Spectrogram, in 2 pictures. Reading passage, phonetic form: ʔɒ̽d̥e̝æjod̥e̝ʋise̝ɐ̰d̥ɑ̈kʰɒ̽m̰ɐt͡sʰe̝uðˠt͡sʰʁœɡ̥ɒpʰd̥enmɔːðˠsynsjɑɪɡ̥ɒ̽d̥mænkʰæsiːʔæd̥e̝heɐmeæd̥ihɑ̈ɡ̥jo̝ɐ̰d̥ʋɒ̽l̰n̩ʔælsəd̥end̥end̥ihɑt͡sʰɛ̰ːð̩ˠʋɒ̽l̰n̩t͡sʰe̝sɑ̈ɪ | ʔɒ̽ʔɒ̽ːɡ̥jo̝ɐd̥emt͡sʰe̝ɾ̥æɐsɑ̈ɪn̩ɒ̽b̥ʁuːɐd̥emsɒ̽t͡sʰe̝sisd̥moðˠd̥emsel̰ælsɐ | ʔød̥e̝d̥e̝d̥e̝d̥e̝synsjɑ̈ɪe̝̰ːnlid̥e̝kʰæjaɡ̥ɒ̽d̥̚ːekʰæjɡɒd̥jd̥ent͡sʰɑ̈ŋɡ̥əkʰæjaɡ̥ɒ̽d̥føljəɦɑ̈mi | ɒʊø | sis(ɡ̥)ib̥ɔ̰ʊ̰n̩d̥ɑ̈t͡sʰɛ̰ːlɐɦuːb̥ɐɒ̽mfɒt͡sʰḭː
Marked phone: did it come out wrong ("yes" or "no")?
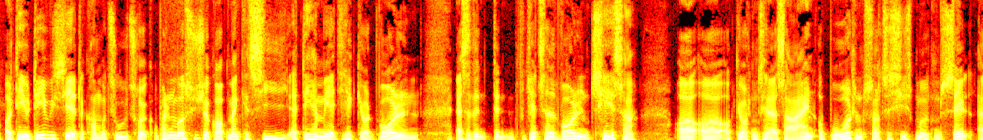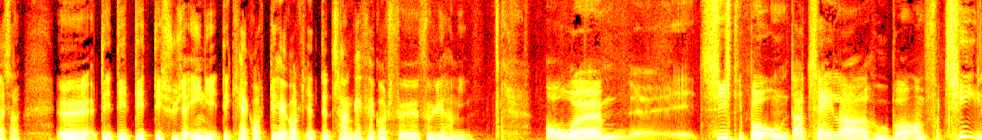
yes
